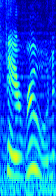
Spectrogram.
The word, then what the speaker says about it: Faerûn: beneath their own beneath fair rune that is how you pronounce that faerûn the Dark Elves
